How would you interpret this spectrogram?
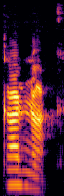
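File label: "Karnak", pronunciations; Fourth Way; Beelzebub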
